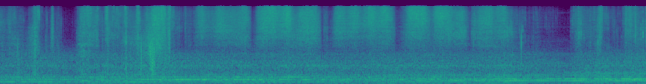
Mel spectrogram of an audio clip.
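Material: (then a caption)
Plastic. Thin, loose, transparent plastic disposable gloves worn on both hands are rubbed and crinkled together close to a small black clip microphone. A continuous bright, hissy crinkling and rustling rises and falls in waves over a faint low, steady hum.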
